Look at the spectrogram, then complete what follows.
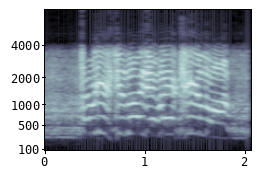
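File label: Russian left wing mood high, speech; War Thunder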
